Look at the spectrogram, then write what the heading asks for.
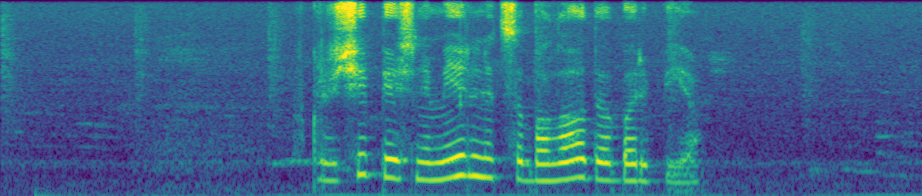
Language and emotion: Russian, neutral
